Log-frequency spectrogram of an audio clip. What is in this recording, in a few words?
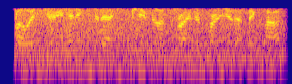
122 725MHz, scanner radio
